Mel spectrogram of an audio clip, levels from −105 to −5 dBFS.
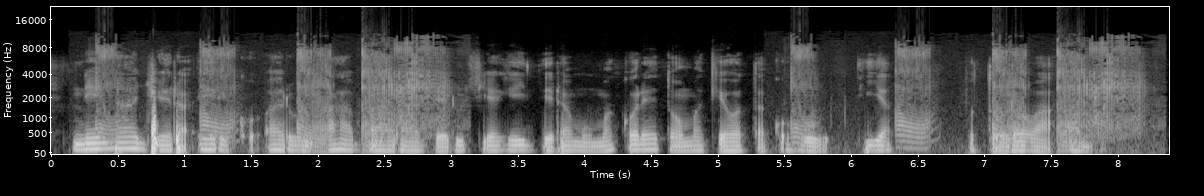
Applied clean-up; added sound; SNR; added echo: none; Fart; 9 dB; none.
